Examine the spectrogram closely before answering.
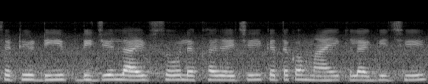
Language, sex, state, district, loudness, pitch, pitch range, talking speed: Odia, female, Odisha, Malkangiri, -16 LUFS, 215 Hz, 205-220 Hz, 125 wpm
